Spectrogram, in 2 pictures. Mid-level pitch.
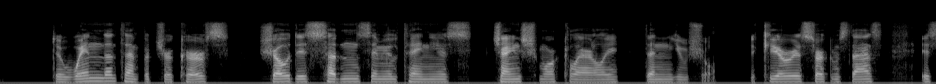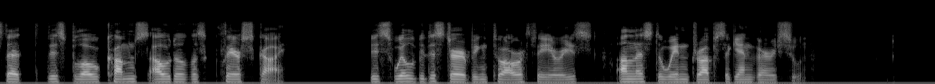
No: low, 120 Hz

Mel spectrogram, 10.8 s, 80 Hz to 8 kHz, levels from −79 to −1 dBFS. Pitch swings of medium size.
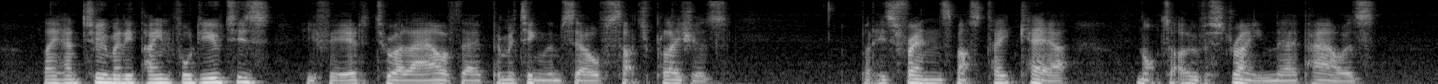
Yes: average, 3.6 semitones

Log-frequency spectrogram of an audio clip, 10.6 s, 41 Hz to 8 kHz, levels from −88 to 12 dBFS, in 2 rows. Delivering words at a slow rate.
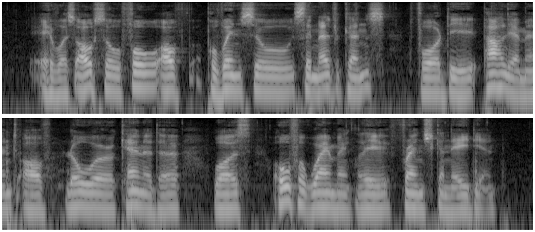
Yes: slow, 95 wpm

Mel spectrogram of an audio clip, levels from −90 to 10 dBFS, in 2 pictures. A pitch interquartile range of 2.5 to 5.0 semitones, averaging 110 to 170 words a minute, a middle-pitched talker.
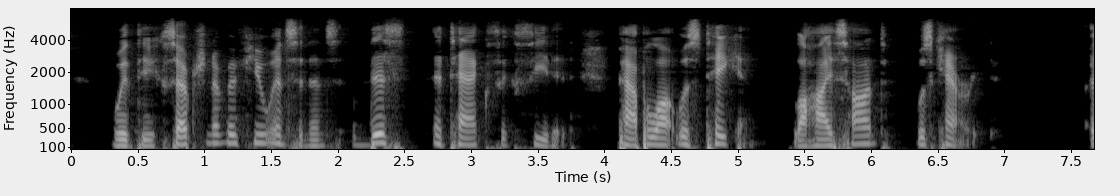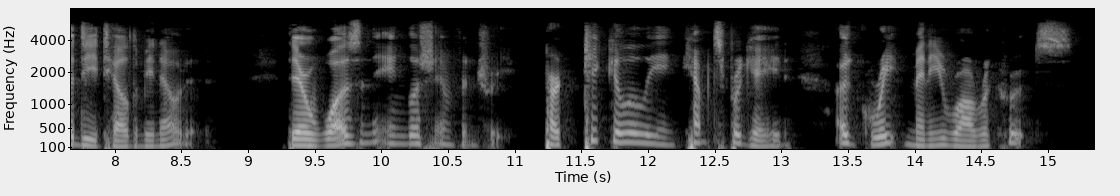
No: wide, 5.6 semitones; average, 150 wpm; medium, 150 Hz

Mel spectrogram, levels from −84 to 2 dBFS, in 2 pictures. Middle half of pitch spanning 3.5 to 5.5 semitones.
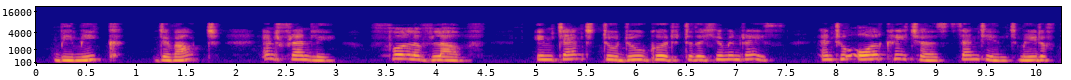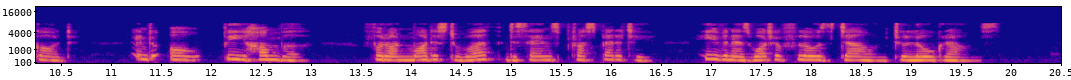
No: average, 3.1 semitones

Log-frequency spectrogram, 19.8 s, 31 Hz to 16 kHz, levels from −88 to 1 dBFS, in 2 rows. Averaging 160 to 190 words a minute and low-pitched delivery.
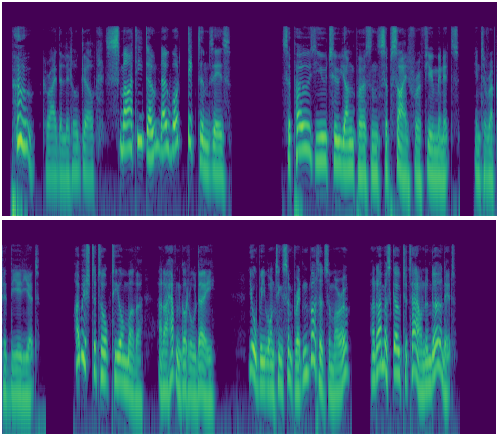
Yes: average, 165 wpm; low, 125 Hz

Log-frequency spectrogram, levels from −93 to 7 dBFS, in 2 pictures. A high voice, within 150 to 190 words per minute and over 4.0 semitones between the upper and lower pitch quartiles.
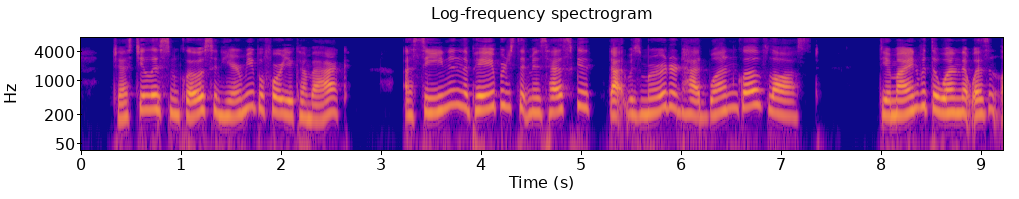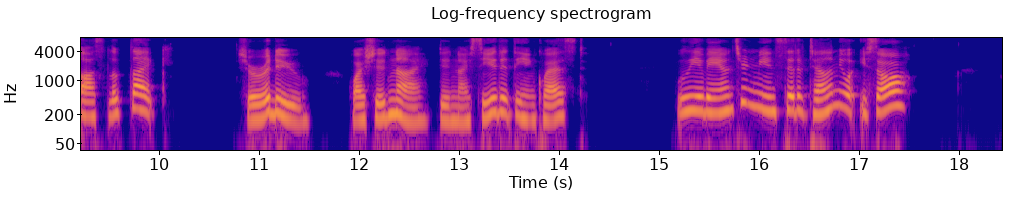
No: high, 220 Hz; average, 200 wpm; average, 4.9 semitones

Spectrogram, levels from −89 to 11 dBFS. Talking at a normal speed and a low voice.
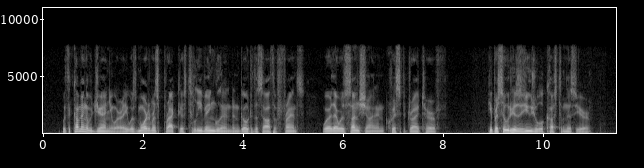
Yes: average, 180 wpm; very low, 95 Hz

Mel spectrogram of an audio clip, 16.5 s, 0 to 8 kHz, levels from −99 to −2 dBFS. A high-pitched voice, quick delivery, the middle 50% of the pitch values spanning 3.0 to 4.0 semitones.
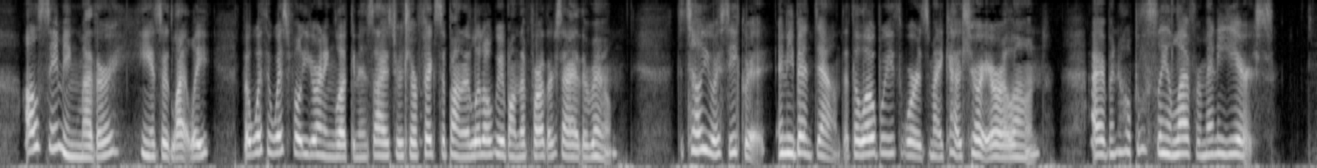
Yes: very high, 255 Hz; fast, 210 wpm; average, 3.7 semitones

